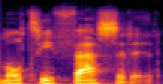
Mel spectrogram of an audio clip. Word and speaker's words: multifaceted: So this way you can actually see the pronunciation and the stress syllable is that third syllable. Multifaceted. Multifaceted. I think even as I say it you can hear that stress.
